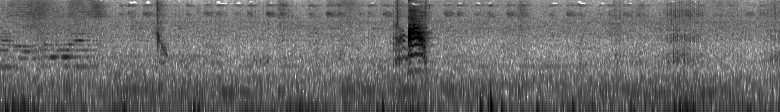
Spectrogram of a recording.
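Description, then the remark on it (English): A pet cat meows a few times, short separate calls spread across several seconds, with the loudest one near the middle, all over a steady low rumbling background. “God, my cat's scared the shit out of me.”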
